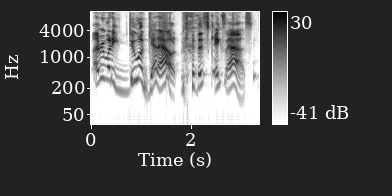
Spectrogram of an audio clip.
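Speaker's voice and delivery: high, loud words through laughter; cracking up mid-sentence; laughing. Real, not acted. Cracking up at own joke.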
